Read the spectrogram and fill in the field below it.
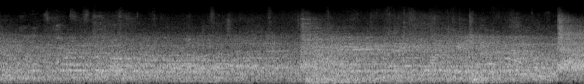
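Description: Hockey sticks clack on the ice.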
